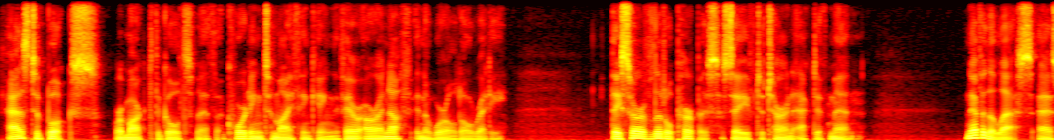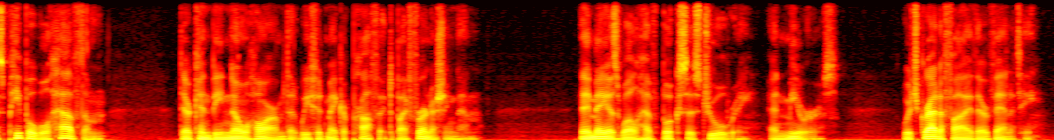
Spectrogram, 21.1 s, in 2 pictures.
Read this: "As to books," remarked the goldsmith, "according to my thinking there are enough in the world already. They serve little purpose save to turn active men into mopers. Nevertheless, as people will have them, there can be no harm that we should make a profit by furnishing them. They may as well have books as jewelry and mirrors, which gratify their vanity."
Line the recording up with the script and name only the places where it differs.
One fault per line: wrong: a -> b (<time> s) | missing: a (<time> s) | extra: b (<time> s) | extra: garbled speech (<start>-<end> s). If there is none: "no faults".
missing: into mopers (8.6 s)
